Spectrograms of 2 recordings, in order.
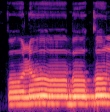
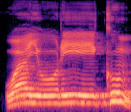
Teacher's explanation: Ada mim sukun bertemu mim, dan di sini diperkuat dengan tasydid, maka mim yang pertama dimasukkan kepada mim yang kedua, sehingga cara membacanya 100% dengung.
